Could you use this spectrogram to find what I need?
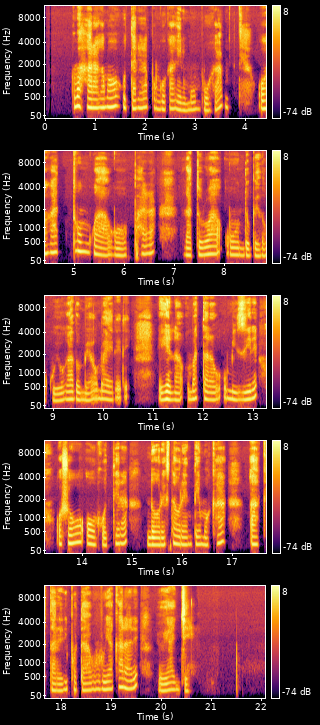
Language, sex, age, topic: Oshiwambo, female, 25-35, agriculture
